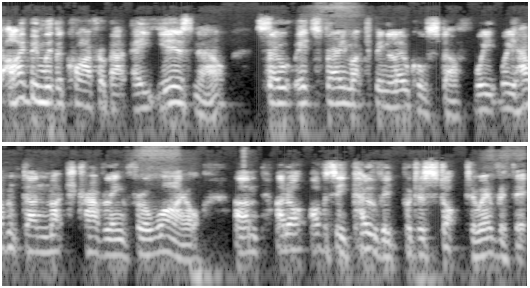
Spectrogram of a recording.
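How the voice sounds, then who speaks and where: A man with a fairly high pitch talks at a moderate pace, his lively intonation edged with vocal fry. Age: 70s. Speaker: choir member and recruiter. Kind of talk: radio interview. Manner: halting.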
